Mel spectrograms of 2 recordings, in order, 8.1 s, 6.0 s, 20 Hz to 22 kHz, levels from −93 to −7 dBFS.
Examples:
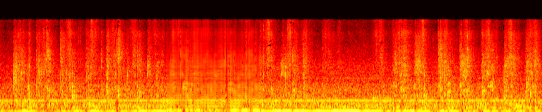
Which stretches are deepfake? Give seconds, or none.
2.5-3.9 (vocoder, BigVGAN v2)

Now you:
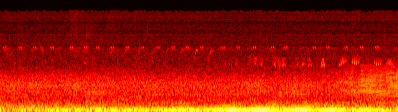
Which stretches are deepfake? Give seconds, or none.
0.0-3.3 (vocoder, BigVGAN v2); 4.2-6.0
